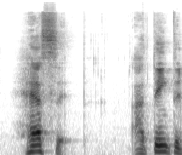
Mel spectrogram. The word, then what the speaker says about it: Hegseth: Now, the Secretary of Defense Secretary, Pete Hegseth, Hegseth. Hegseth. I think the G is silent.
